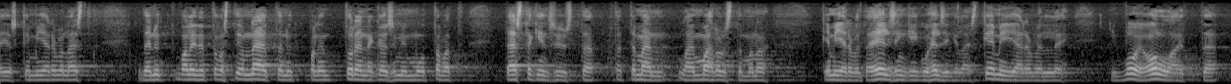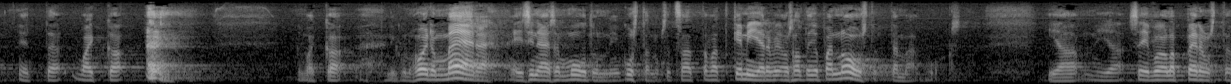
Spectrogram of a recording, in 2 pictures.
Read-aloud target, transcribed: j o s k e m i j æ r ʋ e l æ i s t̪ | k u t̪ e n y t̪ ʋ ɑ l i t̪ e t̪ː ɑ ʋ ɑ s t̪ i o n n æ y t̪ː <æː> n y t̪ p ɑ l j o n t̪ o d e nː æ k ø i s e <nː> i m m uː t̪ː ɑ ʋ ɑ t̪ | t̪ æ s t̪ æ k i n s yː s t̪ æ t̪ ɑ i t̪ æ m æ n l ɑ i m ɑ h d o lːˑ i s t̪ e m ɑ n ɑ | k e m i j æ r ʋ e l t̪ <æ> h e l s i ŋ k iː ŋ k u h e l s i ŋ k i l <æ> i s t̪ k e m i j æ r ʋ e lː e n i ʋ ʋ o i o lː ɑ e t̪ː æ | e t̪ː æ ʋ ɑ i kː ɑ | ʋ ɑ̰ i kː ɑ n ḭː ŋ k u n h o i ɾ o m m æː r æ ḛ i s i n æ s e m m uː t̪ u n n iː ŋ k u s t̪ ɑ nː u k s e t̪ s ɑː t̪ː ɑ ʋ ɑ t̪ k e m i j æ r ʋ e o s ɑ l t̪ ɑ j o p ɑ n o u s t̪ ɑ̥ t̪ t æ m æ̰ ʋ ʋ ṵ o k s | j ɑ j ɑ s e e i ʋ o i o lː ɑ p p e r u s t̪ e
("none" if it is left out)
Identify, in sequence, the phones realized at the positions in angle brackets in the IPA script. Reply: æ, mː, æ, æ

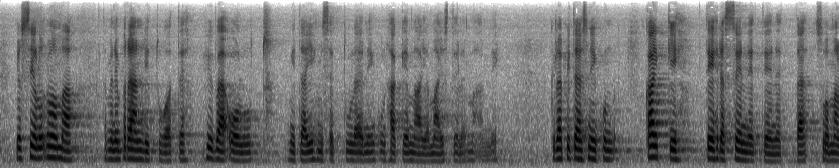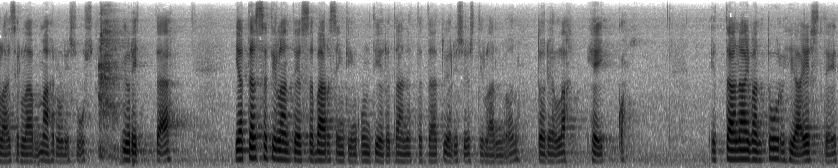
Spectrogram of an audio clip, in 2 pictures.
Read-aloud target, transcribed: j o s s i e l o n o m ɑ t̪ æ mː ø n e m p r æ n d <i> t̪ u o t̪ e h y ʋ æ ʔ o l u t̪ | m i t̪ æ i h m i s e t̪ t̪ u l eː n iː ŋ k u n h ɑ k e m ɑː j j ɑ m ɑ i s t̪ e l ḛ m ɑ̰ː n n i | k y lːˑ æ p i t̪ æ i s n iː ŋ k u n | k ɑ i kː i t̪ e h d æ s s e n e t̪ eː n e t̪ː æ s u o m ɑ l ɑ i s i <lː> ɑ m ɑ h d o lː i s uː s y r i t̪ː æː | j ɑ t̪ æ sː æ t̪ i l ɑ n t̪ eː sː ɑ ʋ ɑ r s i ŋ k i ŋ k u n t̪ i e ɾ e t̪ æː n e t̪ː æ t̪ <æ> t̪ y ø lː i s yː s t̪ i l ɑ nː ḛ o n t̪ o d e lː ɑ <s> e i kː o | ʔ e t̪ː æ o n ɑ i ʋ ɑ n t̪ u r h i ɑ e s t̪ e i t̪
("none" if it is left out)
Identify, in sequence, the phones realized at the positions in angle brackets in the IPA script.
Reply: i, lː, æː, h

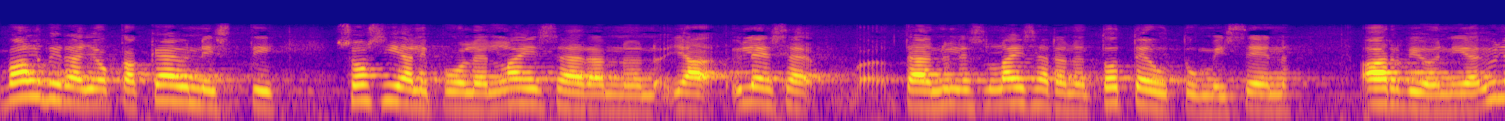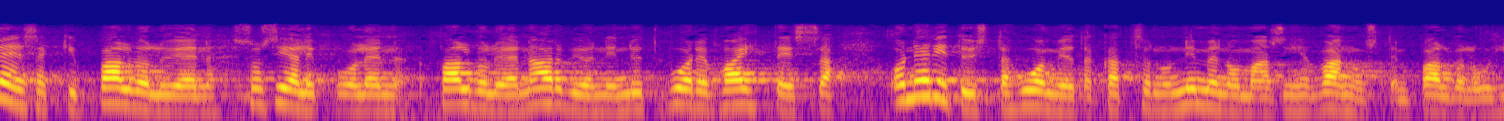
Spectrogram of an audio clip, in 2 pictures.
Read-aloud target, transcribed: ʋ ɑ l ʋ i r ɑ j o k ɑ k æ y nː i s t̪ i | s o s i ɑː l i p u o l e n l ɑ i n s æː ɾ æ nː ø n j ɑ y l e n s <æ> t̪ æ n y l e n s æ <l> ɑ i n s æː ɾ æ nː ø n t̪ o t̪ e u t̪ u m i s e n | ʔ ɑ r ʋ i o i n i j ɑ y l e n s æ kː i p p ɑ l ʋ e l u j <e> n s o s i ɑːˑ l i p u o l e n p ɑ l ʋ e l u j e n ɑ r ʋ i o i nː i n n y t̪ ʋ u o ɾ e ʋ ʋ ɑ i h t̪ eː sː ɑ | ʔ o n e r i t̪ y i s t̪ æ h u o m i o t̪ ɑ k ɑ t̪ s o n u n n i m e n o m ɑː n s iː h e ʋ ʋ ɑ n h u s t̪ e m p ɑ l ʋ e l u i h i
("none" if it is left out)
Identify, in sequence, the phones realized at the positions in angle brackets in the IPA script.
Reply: æ, l, e

